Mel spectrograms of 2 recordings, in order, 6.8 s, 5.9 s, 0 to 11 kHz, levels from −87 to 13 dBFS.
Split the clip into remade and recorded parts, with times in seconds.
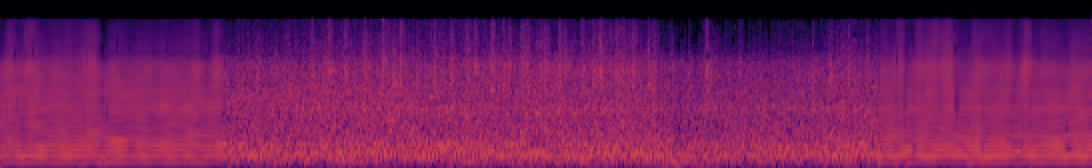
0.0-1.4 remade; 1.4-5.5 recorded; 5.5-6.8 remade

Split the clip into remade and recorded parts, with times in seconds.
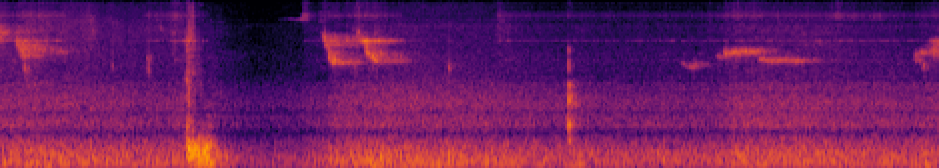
0.0-0.4 remade; 0.4-0.9 recorded; 0.9-1.3 remade; 1.3-1.9 recorded; 1.9-2.5 remade; 2.5-3.1 recorded; 3.1-5.9 remade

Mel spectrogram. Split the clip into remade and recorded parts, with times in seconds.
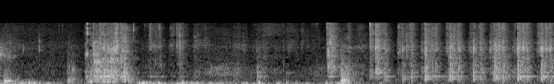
0.0-5.5 recorded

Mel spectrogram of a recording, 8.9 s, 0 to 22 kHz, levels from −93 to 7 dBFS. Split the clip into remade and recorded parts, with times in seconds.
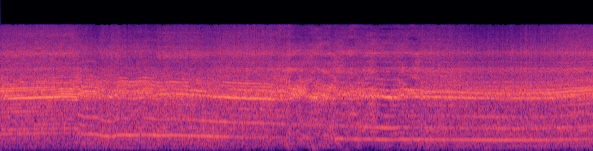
0.0-4.1 recorded; 4.1-6.3 remade; 6.3-8.9 recorded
